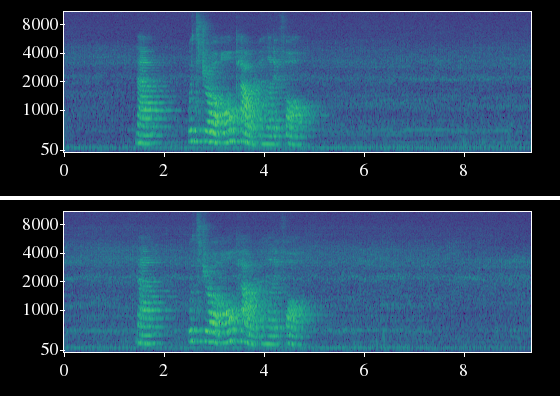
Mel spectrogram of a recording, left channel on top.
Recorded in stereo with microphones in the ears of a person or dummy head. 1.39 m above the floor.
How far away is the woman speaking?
About 1.1 m.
